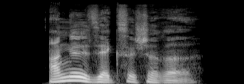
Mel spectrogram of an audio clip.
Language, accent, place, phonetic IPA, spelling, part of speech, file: German, Germany, Berlin, [ˈaŋl̩ˌzɛksɪʃəʁə], angelsächsischere, adjective, De-angelsächsischere.ogg
- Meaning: inflection of angelsächsisch: 1. strong/mixed nominative/accusative feminine singular comparative degree 2. strong nominative/accusative plural comparative degree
